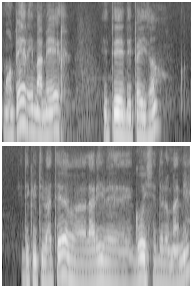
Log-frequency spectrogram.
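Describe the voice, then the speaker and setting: An older man from Congo, a pastor recounting his life story slowly and haltingly. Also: mid-range voice, steady tone, dark tone. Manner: slow, halting, repeats words. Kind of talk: personal testimony.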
